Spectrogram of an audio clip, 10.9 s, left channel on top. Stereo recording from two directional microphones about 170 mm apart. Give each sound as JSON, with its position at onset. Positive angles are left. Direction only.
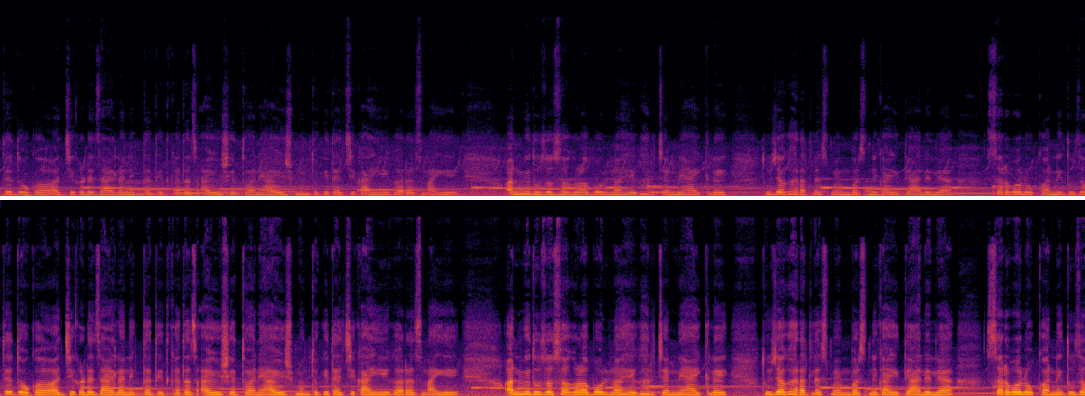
{"t": 0.0, "sound": "speech", "side_deg": -45}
